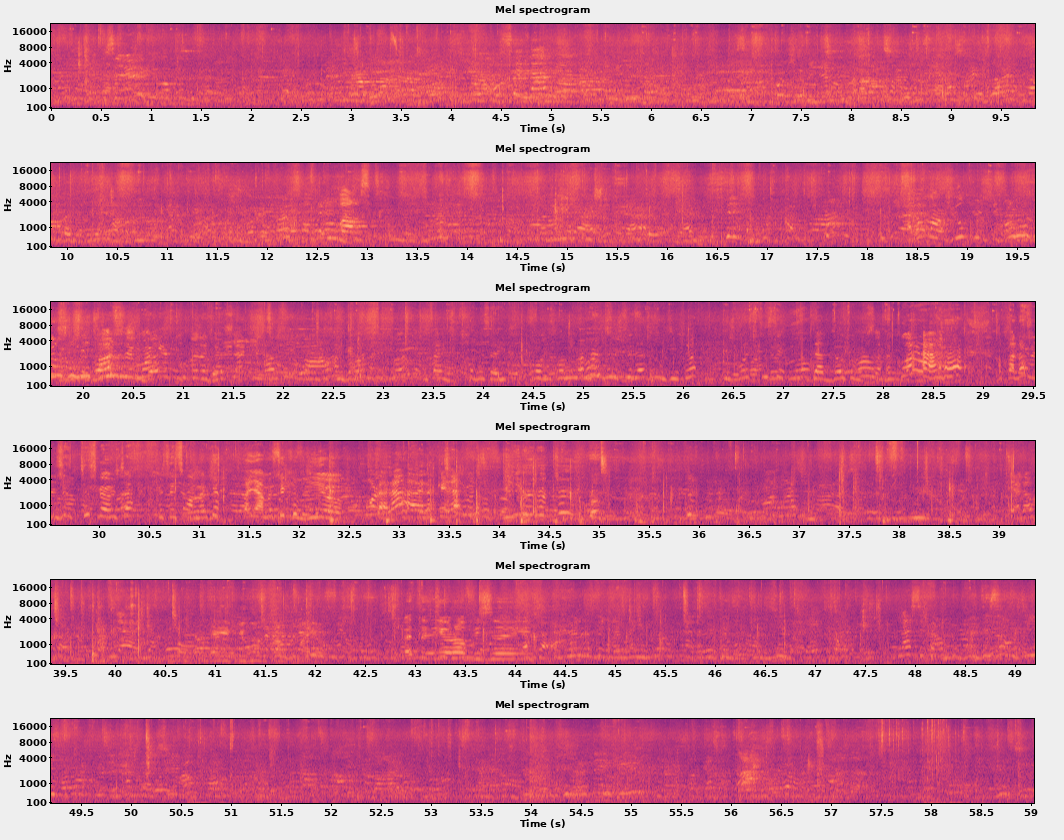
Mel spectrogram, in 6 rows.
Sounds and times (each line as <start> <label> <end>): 0.0 children 59.0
